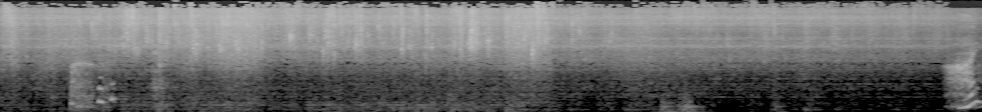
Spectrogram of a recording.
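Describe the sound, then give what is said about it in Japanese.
Shower water runs in a steady, hissing spray as a person's back and then front are rinsed, with soft splashes shifting as it hits the body, and a brief louder gush right at the end. “最後に前を流しますよ。”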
